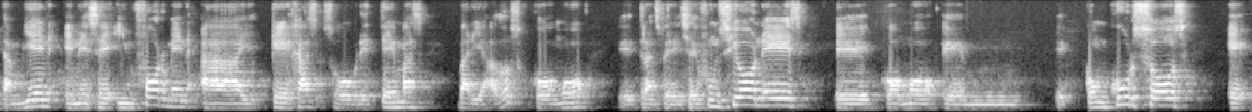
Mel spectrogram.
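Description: A man speaking in a measured, official tone, pausing and hesitating as he works through his answers. His voice is dark and mellow at a middle pitch. He is heard over a dull, muffled remote line that sounds roomy. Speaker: interviewee, human rights commission president. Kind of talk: formal remote interview answers.

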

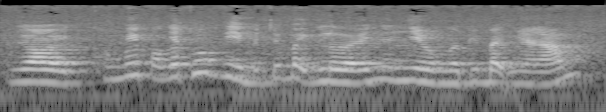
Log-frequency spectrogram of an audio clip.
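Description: A woman races through a casual English homework session in a slightly high, somewhat mellow voice, firing questions at her pupil and scolding and teasing his mistakes. Slight background noise joins the faint ambience of the echoey room.

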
